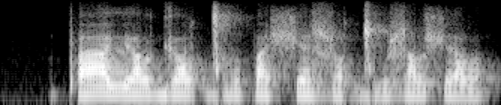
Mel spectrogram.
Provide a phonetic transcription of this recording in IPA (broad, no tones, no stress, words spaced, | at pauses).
pʼa lʲɐlˠ ɡʲɔlˠɡ͡ǀɯlˠpa ʃɛɮɔ ɡ͡ǀuɮɐlˠʃelˠ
